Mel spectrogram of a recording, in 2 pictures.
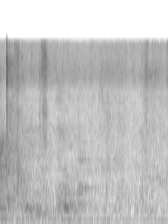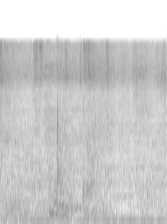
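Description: A man speaks into a microphone over loudspeakers in an echoing hall.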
